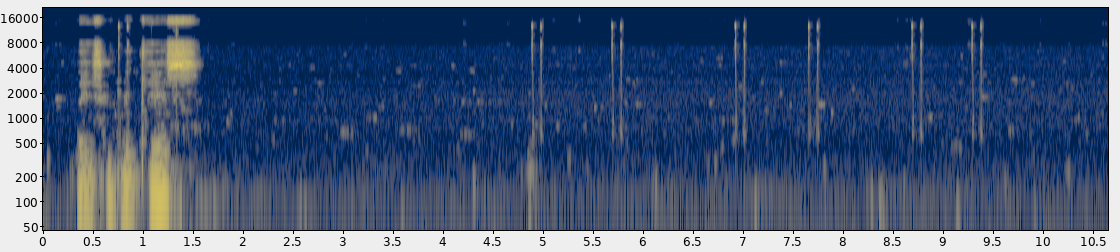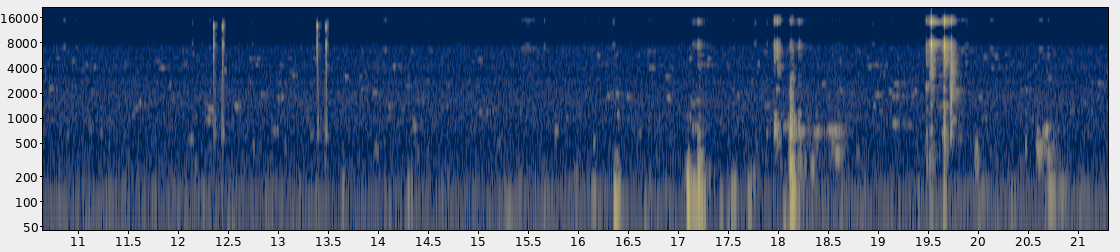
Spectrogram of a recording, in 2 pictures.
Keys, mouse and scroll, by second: 4.4 ctrl+d, 11.1 ctrl+d, 17.1 ctrl+d, 18.0 ctrl+0.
